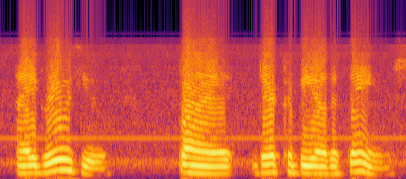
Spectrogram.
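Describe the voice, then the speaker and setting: At a fairly slow pace, a man with a fairly high pitch talks in fairly even intonation over noticeable background noise. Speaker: YouTuber. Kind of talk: webcam rant. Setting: webcam recording.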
